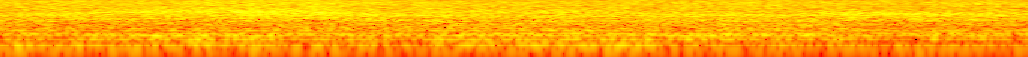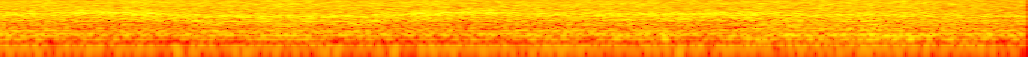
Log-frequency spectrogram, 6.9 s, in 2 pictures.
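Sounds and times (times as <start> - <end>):
wind: 0.0 - 6.8.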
